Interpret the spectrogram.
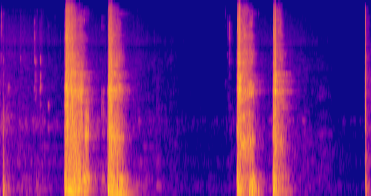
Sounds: Cough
